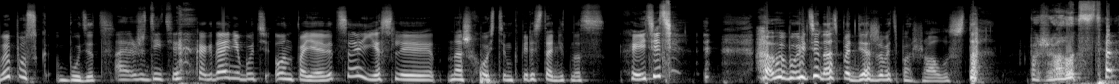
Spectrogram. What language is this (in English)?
Russian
